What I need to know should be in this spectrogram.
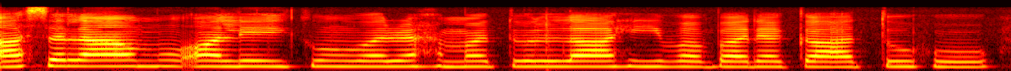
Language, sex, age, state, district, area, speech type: Kashmiri, female, 18-30, Jammu and Kashmir, Kulgam, rural, spontaneous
